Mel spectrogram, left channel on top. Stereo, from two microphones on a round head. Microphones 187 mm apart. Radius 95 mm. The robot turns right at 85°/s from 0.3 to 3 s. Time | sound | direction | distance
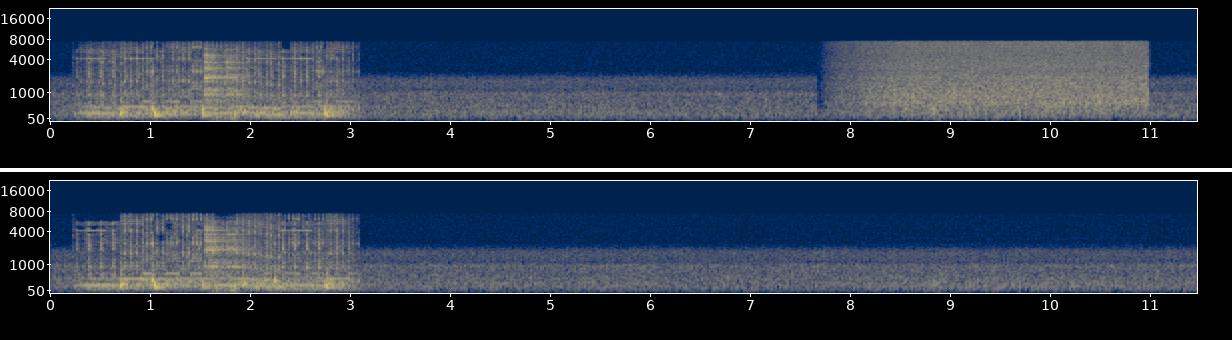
1.5 | cutlery clinking | 60° left (ahead or behind) | 0.9 m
